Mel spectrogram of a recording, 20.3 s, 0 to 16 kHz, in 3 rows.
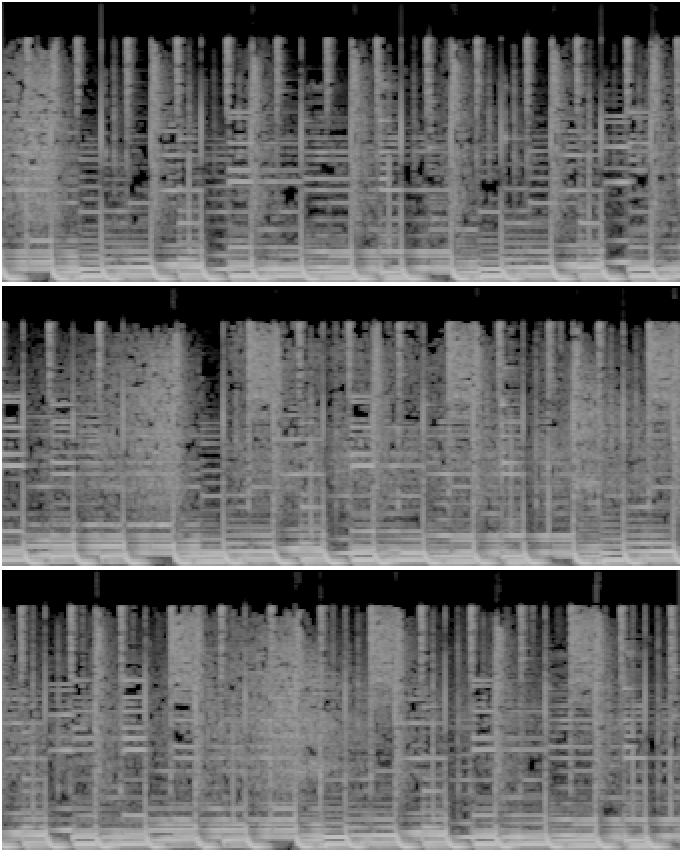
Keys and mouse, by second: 0.4 ctrl+z, 3.1-13.9 drag, 13.9 middle click, 13.9-18.4 drag, 14.4 shift+a.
